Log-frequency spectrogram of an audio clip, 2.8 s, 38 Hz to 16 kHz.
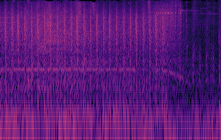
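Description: Rapid gunfire in the video game XCOM 2, a dense burst of automatic shots at moderate level that fades out near the end.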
